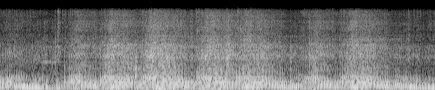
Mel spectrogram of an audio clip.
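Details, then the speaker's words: Modified Yamaha Scorpio single-cylinder motorcycle, hard to kick-start, battery charged: uneven, lumpy, stumbling beat; plug found black with oil getting in, fouling it, new plug fitted. "Ternyata setelah saya cek review businya hitam."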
